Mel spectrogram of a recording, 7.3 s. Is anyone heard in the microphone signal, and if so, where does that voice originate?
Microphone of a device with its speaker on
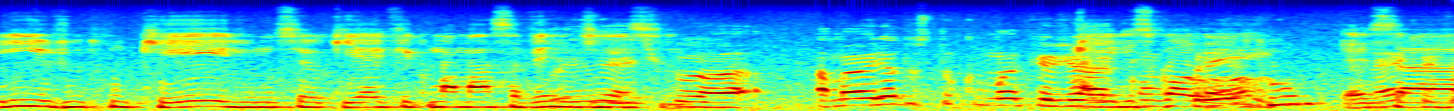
both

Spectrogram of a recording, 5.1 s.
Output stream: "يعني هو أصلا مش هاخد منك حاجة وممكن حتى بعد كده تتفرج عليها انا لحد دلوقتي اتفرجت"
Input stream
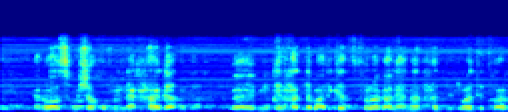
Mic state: echo only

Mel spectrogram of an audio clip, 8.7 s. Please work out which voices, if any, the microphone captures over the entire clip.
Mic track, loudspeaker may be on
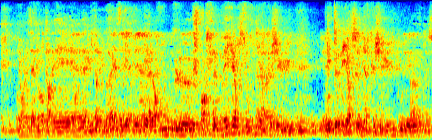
echo only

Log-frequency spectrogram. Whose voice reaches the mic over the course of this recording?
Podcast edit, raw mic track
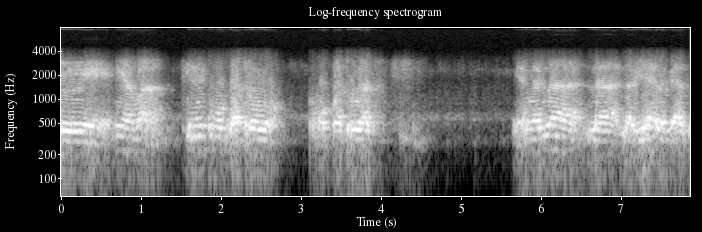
echo only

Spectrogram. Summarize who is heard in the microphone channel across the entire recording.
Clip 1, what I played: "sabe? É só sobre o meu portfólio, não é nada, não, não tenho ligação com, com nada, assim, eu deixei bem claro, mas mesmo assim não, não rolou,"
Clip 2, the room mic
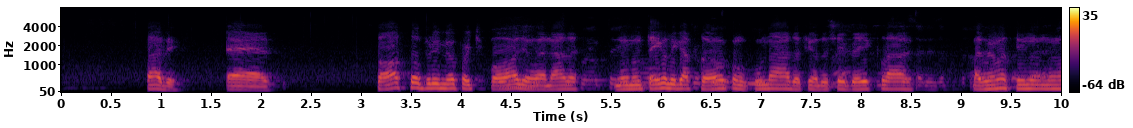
both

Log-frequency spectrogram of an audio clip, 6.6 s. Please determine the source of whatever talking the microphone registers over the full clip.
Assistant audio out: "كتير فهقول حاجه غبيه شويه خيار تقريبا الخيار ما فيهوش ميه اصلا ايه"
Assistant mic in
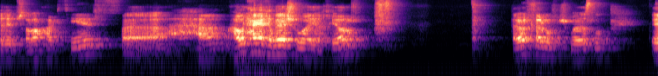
echo only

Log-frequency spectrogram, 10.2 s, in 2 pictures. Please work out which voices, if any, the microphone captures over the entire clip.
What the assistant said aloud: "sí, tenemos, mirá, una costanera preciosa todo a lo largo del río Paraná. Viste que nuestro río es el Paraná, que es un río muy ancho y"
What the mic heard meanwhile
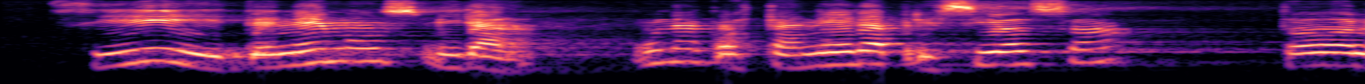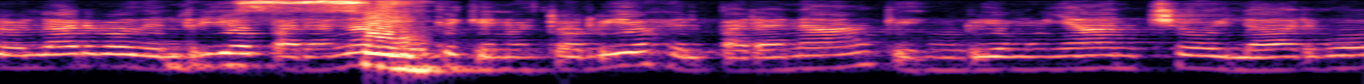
both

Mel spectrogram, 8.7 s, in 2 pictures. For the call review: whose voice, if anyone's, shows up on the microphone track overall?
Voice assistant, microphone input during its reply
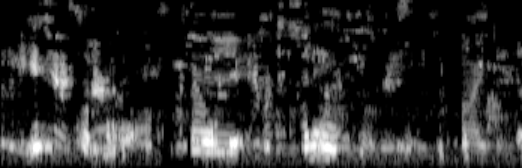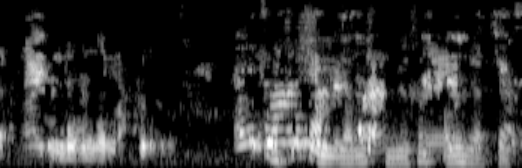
both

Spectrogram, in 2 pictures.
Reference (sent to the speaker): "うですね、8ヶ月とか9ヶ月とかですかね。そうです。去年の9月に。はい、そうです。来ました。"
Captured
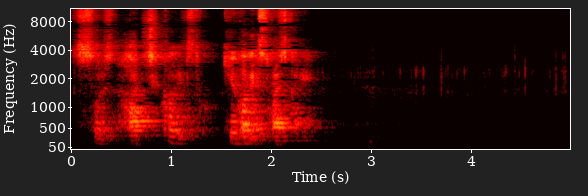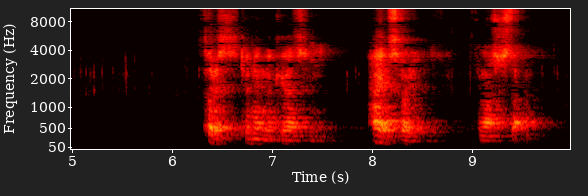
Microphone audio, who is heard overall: echo only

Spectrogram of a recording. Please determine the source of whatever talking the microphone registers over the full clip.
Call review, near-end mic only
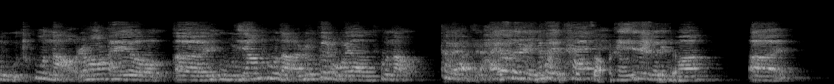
both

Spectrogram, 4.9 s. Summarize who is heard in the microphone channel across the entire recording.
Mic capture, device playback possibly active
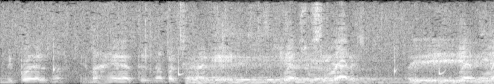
both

